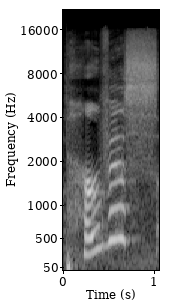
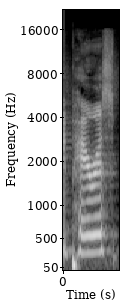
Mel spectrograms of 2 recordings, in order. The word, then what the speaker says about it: PVRIS: Purvis, I guess. I don't know. Paris. – Purvis. – Pervert. – It's probably Paris, but it's spelled P-V-R-I-S.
